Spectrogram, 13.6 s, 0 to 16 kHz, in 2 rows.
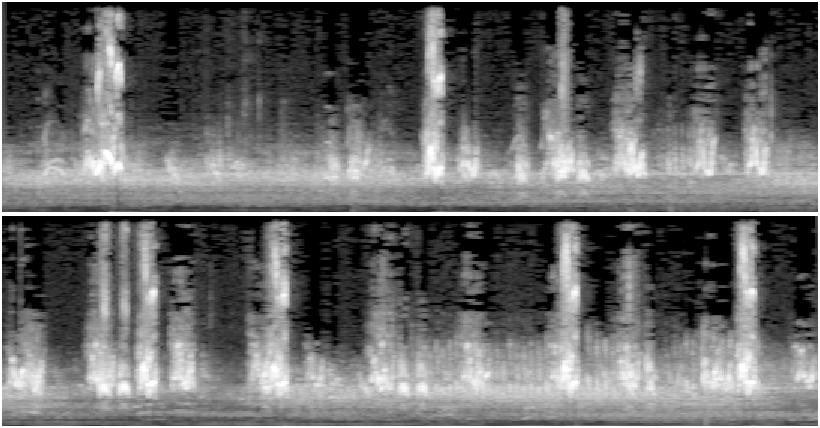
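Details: Osprey at a nest at Dunrovin Ranch on 13 June 2018 around 11:37 AM, with leftover fish present. Sharp, high chirps come in quick clustered bursts, repeated through the recording over a faint low electrical hum.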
